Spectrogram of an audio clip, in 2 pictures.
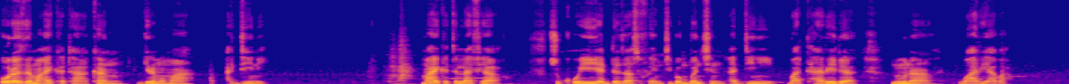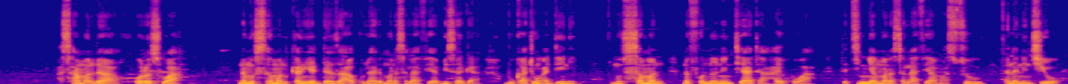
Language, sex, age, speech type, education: Hausa, male, 30-45, spontaneous, tertiary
